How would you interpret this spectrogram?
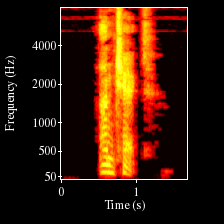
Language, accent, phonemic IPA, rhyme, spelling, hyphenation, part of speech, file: English, Australia, /ʌnˈt͡ʃɛkt/, -ɛkt, unchecked, un‧checked, adjective / verb, En-au-unchecked.ogg
- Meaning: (adjective) 1. Unrestrained, not held back 2. Not examined for accuracy, efficiency, etc 3. Of a check box: not checked (ticked or enabled)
